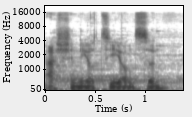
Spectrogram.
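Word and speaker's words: Achinioti-Jönsson: I think you pronounce it Ancelotti Janssen? Alexander Ashniotti Janssen. Nailed it.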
